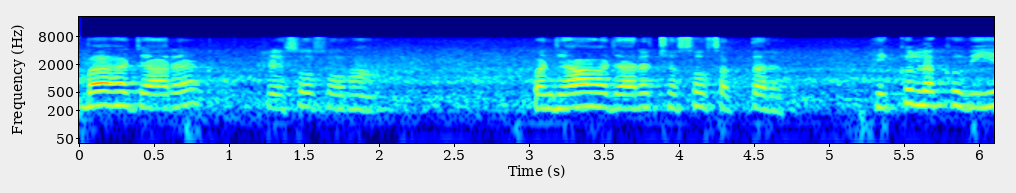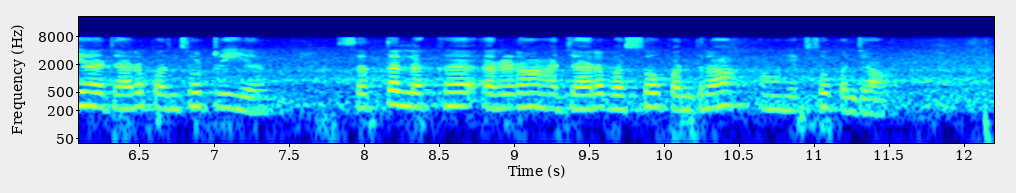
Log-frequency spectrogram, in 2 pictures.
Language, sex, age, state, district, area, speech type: Sindhi, female, 30-45, Madhya Pradesh, Katni, urban, spontaneous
